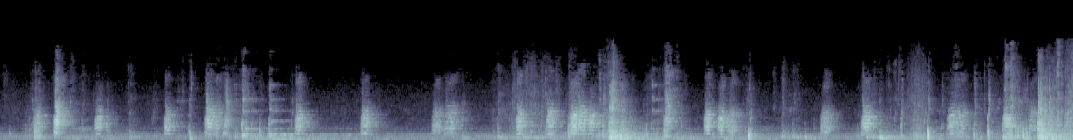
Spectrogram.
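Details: Busy chorus of zebra finch calls, dense overlapping nasal beeps and chattering notes almost continuously for ten seconds, suggesting several birds calling together.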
